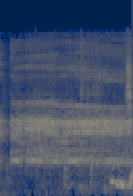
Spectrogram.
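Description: Whiteboard marker squealing against the board in one long, steady squeak of about a second and a half as it is dragged across the surface.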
